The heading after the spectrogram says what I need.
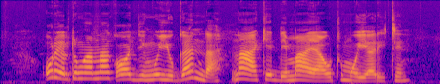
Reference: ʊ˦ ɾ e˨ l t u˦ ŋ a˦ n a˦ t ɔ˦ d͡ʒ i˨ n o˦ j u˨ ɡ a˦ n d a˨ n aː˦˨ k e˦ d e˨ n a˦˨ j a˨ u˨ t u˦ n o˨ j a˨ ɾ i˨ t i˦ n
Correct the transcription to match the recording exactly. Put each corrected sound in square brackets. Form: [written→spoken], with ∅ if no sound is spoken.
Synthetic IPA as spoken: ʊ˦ ɾ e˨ l t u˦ ŋ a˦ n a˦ [t→k] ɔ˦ d͡ʒ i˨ [n→ŋ] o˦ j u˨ ɡ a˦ n d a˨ n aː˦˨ k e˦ d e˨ [n→m] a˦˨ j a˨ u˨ t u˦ [n→m] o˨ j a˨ ɾ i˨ t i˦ n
